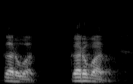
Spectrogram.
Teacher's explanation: चार अक्षरी शब्दातील दुसऱ्या क्रमांकाचा जो अ असतो म्हणजे र च्या पाठीमागे येणारा अ हा अपूर्ण किंवा निवृत उच्चारला जातो बरोबर हा अर्धवट उच्चारला जातो हा निवृत्त उच्चारला जातो किंवा अपूर्ण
